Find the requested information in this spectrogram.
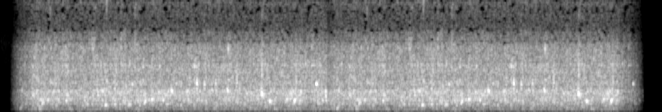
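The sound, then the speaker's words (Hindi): Steady murmuring of the water of the Ganges river at the Triveni Sangam in Prayagraj, flowing and babbling without pause, a broad even wash of gurgles and trickles with no voices present. “वहां गंगा नदी का विशाल पात्र, शांत और पवित्र वातावरण, नदी के जल का कल कल निनाद, इन सब के कारण हमारा मन मंत्रमुग्ध हो गया है ऐसे हमें अनुभव हो रहा है।”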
